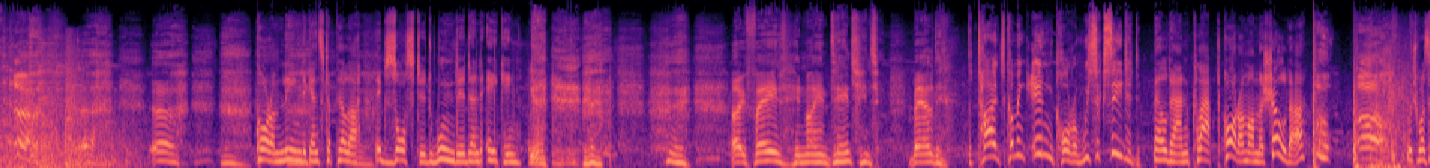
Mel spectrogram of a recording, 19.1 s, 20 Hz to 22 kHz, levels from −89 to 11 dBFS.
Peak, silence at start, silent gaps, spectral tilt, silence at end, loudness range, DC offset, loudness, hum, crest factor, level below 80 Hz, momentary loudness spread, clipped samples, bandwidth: 0 dBFS; 0 s; none; -4 dB/octave; 0 s; 4 LU; under 0.1%; -14 LUFS; none; 14 dB; -34 dBFS; 11 LU; under 0.1%; 19.5 kHz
